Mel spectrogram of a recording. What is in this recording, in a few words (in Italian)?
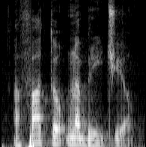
"abbriccio affatto", Crespinese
